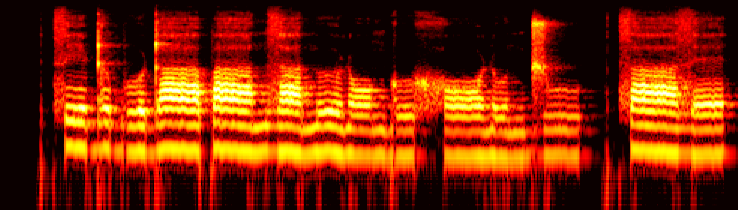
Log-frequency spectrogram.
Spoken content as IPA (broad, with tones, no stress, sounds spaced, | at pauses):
t͡s e˧˩ ɖ ə˧˩ b ʊː˩ ɖ aː˧˩ p aː˧˩ n z a˧˩ n̪ ɵː˧˩ ɳ ɔ˩ ŋ ɡ ʊː˩ x ɔː˩ ɳ ʊ˩ n d͡ʒ u˧˩ | t͡s aː˧˩ z ɛ˩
